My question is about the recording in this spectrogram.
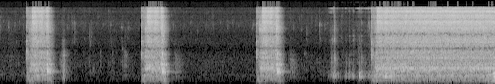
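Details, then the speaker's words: Nine-year-old LG washer during fill: steady water rush with no scream or whistle, after replacing the cold water inlet valve that had been screaming. "is where it was screaming before and that noise is clearly gone so there must have been something inside that valve that is much quieter"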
